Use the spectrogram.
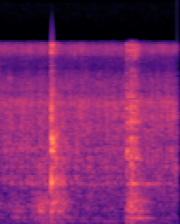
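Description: Ginger garlic paste frying with onions in a pan for chicken curry, a soft continuous sizzle with two brief stirring scrapes.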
